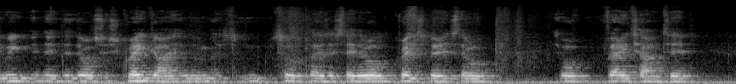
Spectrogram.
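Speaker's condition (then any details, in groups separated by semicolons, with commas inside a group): Parkinson's disease; on medication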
